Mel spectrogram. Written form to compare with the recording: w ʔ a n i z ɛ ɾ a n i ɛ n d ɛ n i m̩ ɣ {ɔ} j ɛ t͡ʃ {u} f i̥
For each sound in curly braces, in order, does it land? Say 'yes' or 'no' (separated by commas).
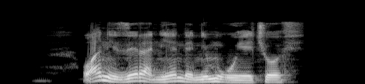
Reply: no, no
